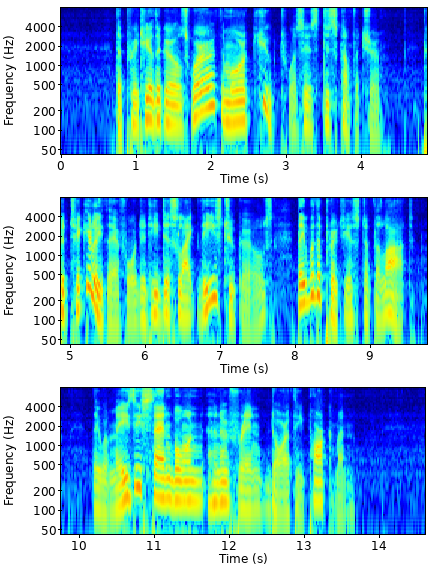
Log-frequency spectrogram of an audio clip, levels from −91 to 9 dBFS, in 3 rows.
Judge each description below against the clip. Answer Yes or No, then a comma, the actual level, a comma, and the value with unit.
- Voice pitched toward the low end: Yes, low, 130 Hz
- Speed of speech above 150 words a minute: No, average, 145 wpm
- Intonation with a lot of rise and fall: Yes, wide, 6.0 semitones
